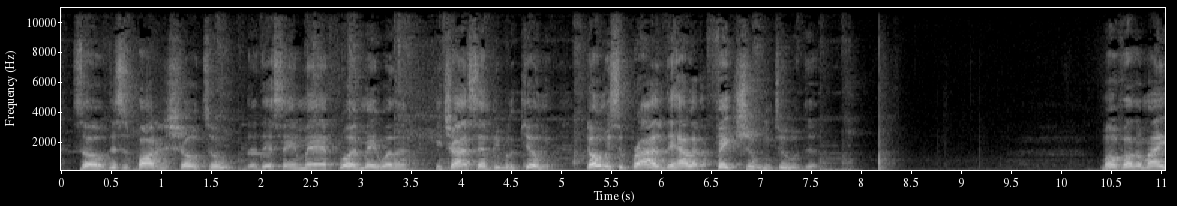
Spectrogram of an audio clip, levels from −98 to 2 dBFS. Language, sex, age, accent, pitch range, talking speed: English, male, 20-39, American, 85-135 Hz, 185 wpm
